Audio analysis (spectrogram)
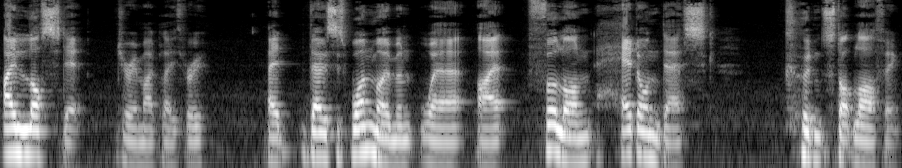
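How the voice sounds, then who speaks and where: A man's voice: medium pitch, slow pace. A man co-hosting a podcast, chatting casually and giving opinionated reviews with sarcastic, joking exasperation. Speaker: podcast co-host reviewing visual novels.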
